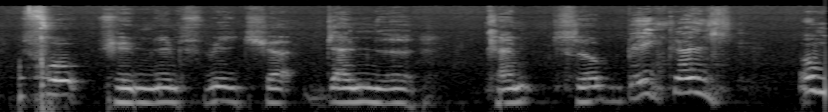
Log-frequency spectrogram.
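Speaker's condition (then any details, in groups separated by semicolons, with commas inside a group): Cerebral palsy; spastic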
